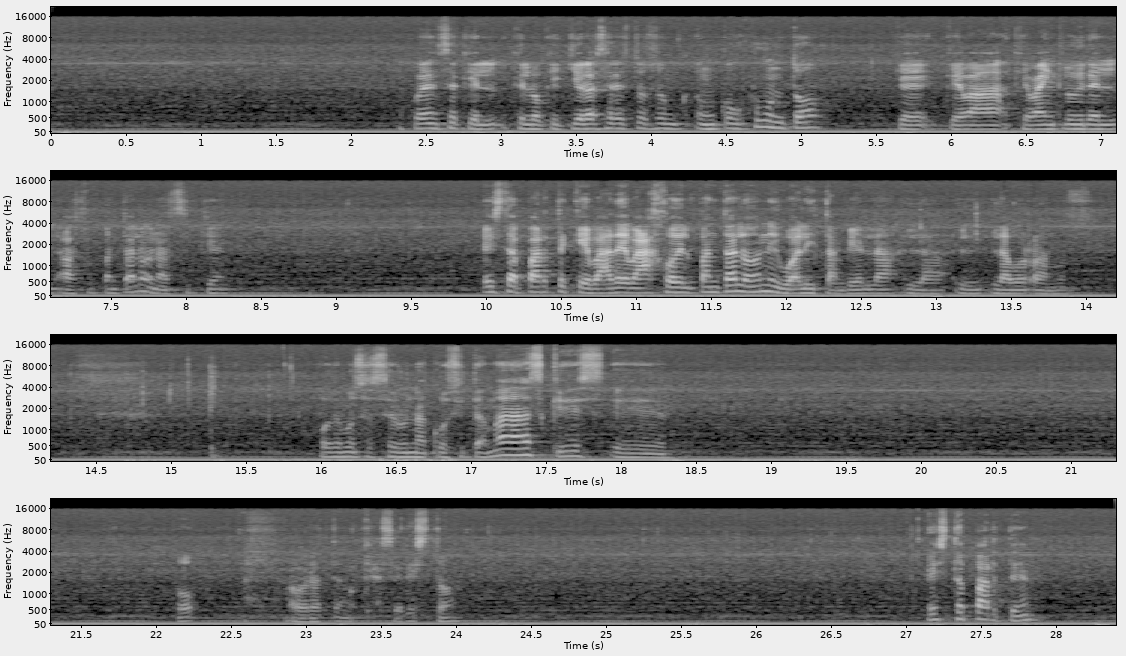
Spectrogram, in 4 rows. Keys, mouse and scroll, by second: 4.7 middle click, 5.5 c, 10.7 scroll down 2, 11.0 middle click, 12.8 Delete, 14.3 middle click, 14.7-15.0 scroll up 2, 15.4 shift+middle click, 15.8 scroll up 1, 16.3 shift+middle click, 22.5 click, 24.2 click, 25.2 alt+right click, 26.3 alt+right click, 26.7 middle click, 27.1 middle click, 27.8 middle click.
